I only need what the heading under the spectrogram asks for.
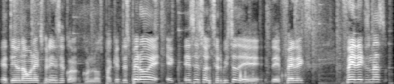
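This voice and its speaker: A young man with a Mexican Spanish accent, chatting casually in a slangy, swearing, animated way. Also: high-pitched, brisk, faint music behind. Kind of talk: casual chat.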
